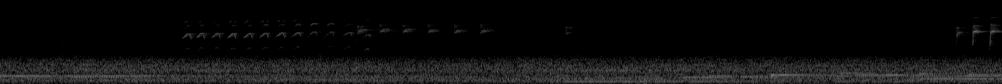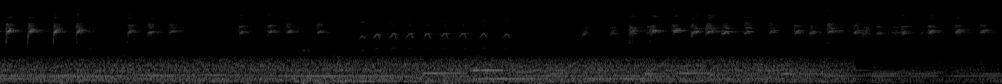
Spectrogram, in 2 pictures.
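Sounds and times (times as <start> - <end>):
small bird chirping: 1.8 - 6.3, 9.6 - 20.0.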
